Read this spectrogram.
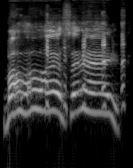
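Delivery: very high, stretched-out name call. Retold or imitated. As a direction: call after someone running off, slowly. Retold chase, calling after her.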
